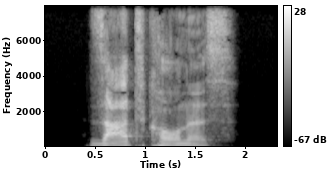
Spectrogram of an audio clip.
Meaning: genitive singular of Saatkorn
- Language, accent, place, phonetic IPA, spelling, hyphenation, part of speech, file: German, Germany, Berlin, [ˈzaːtˌkɔʁnəs], Saatkornes, Saat‧kor‧nes, noun, De-Saatkornes.ogg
